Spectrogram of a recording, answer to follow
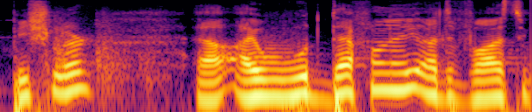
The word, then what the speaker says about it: Pichler: For those who don't know, Roman Pichler, I've just learned today how to pronounce his name, Pichler.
